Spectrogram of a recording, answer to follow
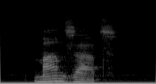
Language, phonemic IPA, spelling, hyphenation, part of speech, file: Dutch, /ˈmaːn.zaːt/, maanzaad, maan‧zaad, noun, Nl-maanzaad.ogg
- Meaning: poppy seed, the tiny seed(s) of a member of the genus Papaver, especially of the intoxicating poppy which produces opium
